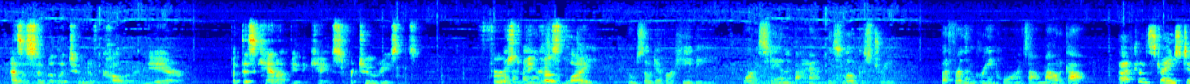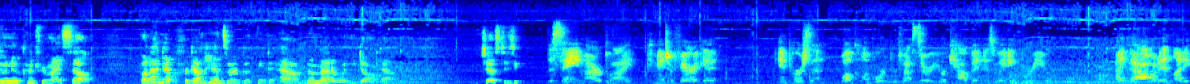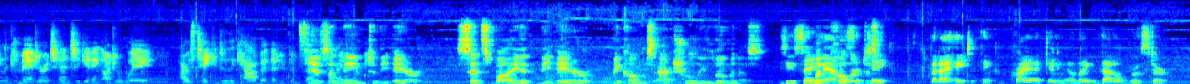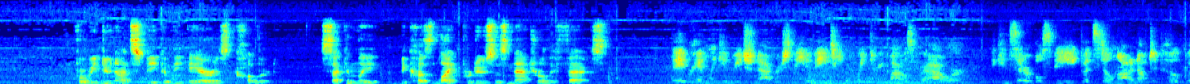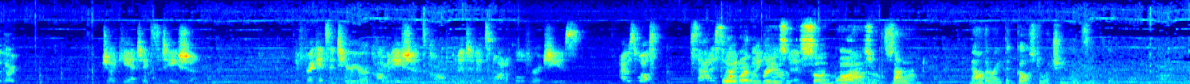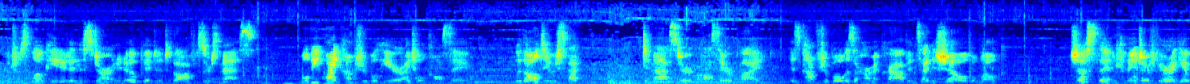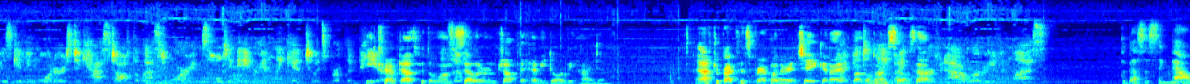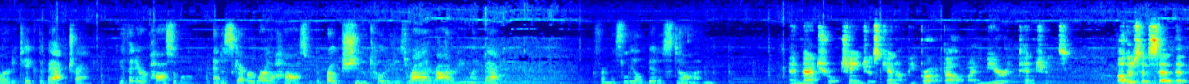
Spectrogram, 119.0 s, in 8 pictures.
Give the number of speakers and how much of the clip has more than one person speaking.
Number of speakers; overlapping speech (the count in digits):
4, about 7%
